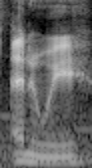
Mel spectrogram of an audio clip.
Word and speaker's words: ennui: The air of ennui, I was mispronouncing this, was ennui, which means like listlessness, about her was so strong, I started to get nervous.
